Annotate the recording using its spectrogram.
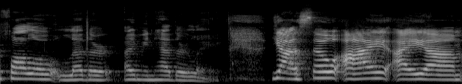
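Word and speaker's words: Leih: business but you can follow me at heather lay my last name is spelled l e l-e-i-h there is no g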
